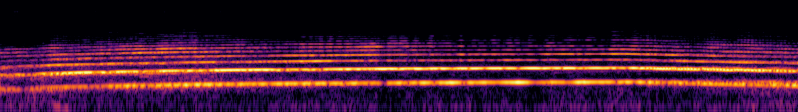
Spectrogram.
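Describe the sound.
Civil defense siren sounding its weekly Tuesday noon test in San Francisco: a loud, steady, sustained wail with rich overtones, its pitch holding nearly level and swelling slightly in the middle, continuous throughout.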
